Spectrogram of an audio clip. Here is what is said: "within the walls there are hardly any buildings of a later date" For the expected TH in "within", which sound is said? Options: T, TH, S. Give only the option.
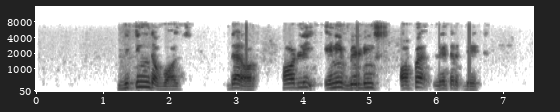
T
